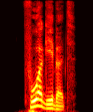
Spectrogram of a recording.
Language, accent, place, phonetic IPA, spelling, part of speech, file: German, Germany, Berlin, [ˈfoːɐ̯ˌɡeːbət], vorgebet, verb, De-vorgebet.ogg
- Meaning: second-person plural dependent subjunctive I of vorgeben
